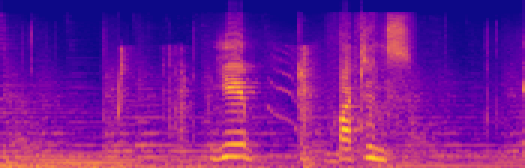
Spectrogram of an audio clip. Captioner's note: Door opens and closes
